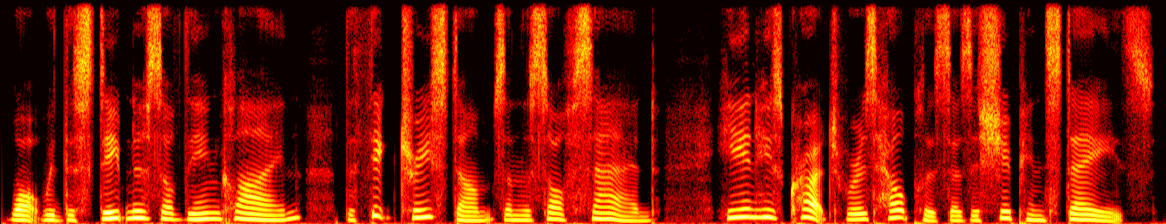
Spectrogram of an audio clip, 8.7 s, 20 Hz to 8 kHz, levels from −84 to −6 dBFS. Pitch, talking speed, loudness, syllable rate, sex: 200 Hz, 185 wpm, -19 LUFS, 4.0 syllables/s, female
